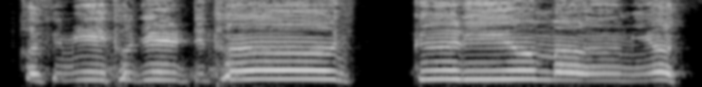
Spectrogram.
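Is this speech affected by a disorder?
Yes: brain lesion disability.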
